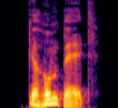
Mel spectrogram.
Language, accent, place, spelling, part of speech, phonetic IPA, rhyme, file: German, Germany, Berlin, gehumpelt, verb, [ɡəˈhʊmpl̩t], -ʊmpl̩t, De-gehumpelt.ogg
- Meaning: past participle of humpeln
